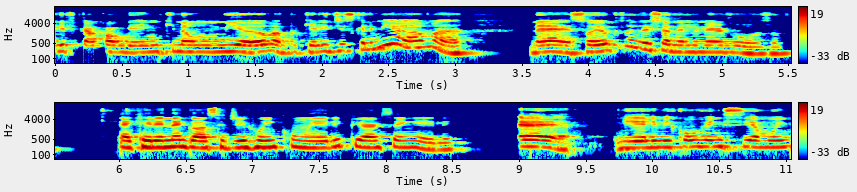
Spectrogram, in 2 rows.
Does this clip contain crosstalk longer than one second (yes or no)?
no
